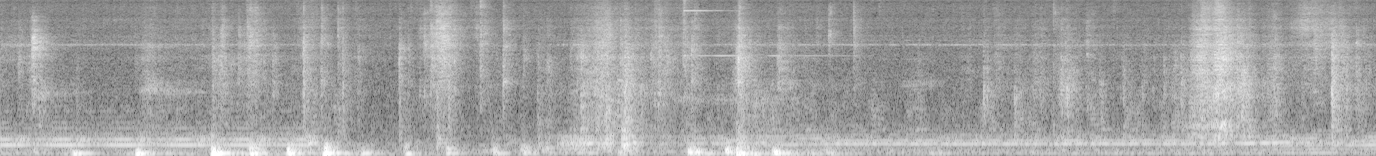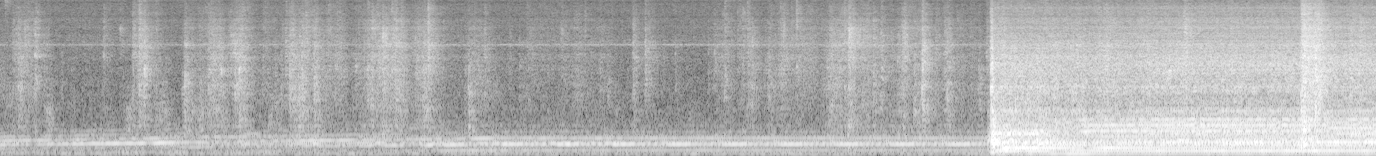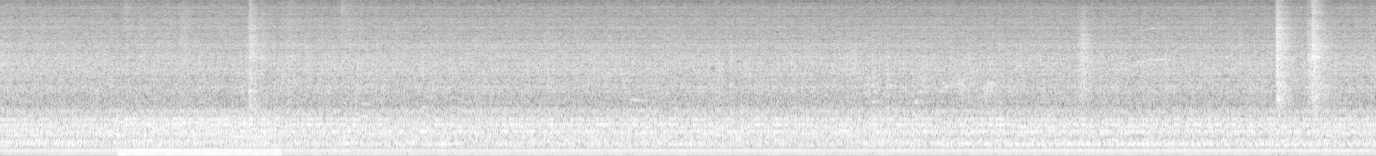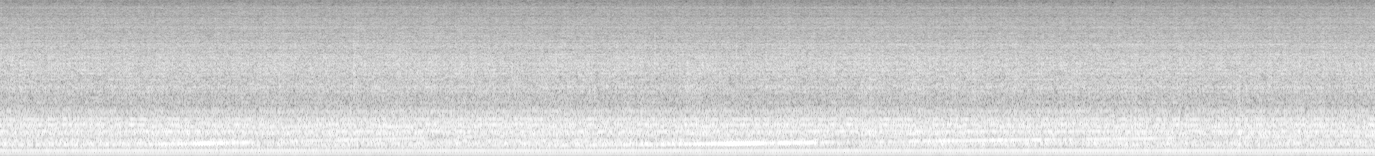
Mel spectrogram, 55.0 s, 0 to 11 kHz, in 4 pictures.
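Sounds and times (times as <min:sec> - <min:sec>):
washing machine spinning: 0:22.5 - 0:55.0.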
